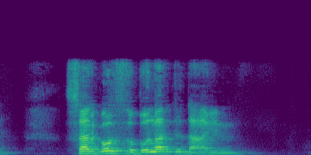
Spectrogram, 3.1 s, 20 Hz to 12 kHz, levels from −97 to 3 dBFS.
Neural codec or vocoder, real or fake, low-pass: codec, 16 kHz, 1.1 kbps, Voila-Tokenizer; fake; 7.2 kHz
